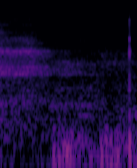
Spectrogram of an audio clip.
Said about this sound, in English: You might hear a fan going off in the background. Oh, yeah. Forgot about that fan. All right. It's hot.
